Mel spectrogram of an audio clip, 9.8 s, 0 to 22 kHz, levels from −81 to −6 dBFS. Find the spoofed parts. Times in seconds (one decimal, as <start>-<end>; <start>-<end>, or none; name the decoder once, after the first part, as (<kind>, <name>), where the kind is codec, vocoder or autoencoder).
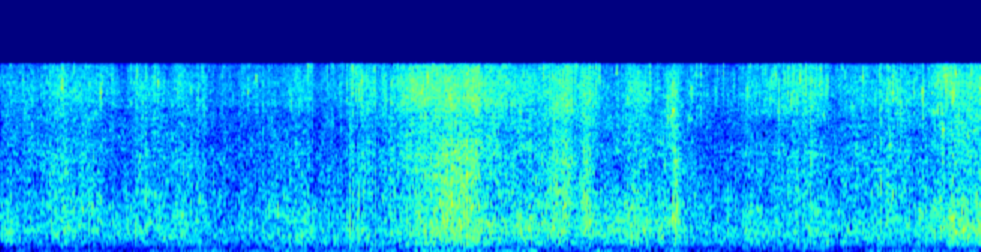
0.0-5.3 (vocoder, WaveNeXt); 5.9-7.0; 8.4-9.8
